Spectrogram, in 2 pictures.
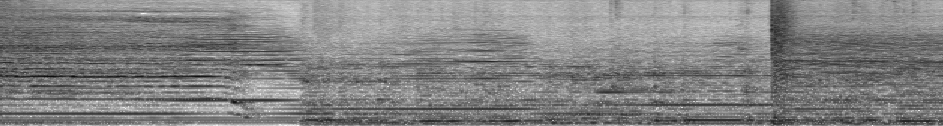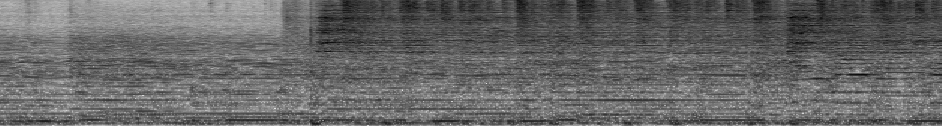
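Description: Live raw punk band playing: electric guitar rings out held chords with a note sliding down, then drums and distorted guitar crash in together about two seconds in and drive on at full tilt, the cymbals getting brighter about two-thirds of the way through.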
